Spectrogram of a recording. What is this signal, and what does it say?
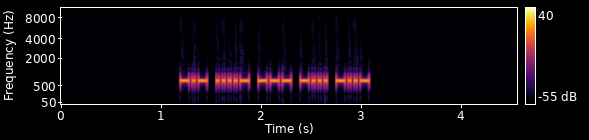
Morse code, heard as a keyed tone, about 40 wpm, 700 Hz. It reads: K4OBX
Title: USA Call Signs - 5 Characters - Repeated 2x - 40wpm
